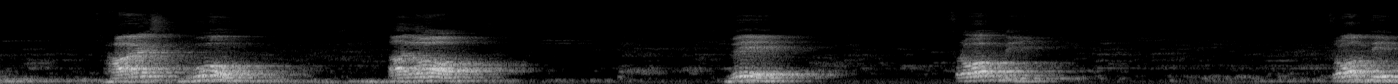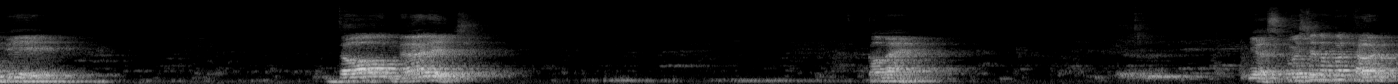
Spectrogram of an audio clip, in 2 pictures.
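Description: A man speaks slowly and clearly in bursts, as if dictating.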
